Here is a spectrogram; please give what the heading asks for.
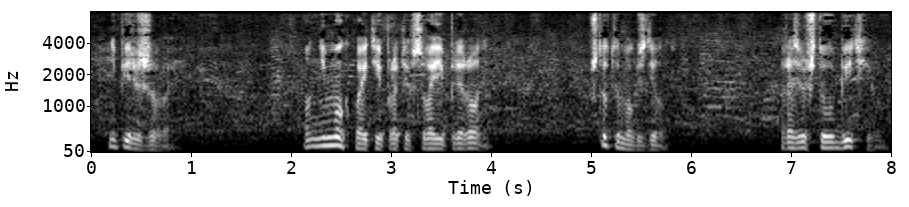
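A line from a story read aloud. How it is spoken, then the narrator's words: Quiet, soothing. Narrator (Russian): Светлана тихо сказала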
